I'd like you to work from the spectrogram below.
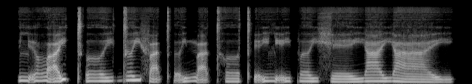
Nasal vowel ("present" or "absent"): absent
